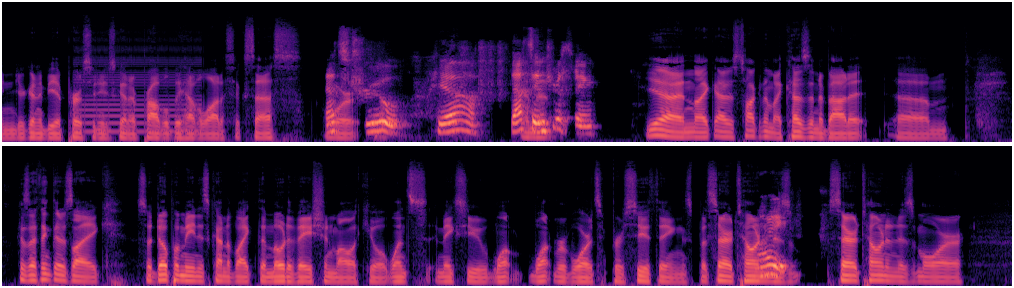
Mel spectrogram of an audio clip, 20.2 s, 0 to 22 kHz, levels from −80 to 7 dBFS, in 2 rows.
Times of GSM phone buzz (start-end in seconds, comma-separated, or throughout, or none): 0.71-1.98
